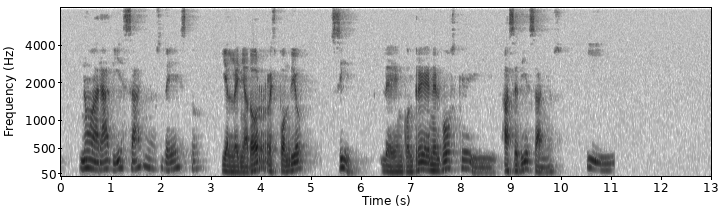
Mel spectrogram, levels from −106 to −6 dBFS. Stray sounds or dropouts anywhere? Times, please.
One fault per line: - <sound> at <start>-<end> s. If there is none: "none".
none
